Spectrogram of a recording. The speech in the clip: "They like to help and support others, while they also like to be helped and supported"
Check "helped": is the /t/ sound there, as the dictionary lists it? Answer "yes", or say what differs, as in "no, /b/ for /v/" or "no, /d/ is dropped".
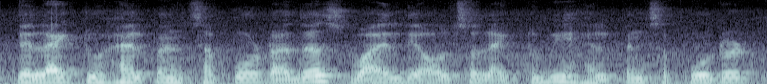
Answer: no, /t/ is dropped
